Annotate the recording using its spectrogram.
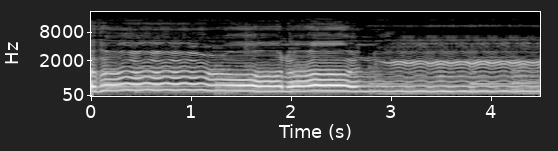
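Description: A solo voice singing a slow spiritual in long held notes with vibrato, with piano. A little under three seconds in it drops to a softer held note.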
